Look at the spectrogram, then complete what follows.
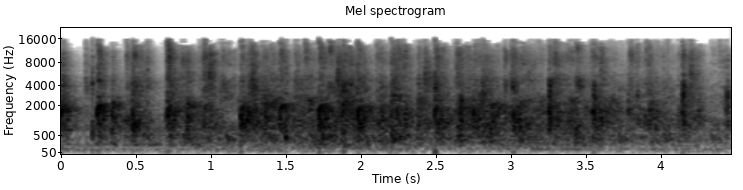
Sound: clapping

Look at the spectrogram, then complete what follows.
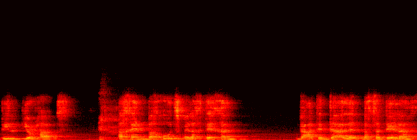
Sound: speaking foreign language

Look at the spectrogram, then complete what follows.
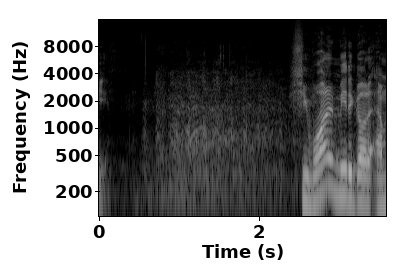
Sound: audience laughs

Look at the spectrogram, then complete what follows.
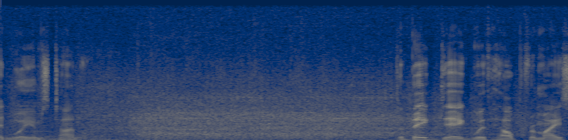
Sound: plane whooshing

